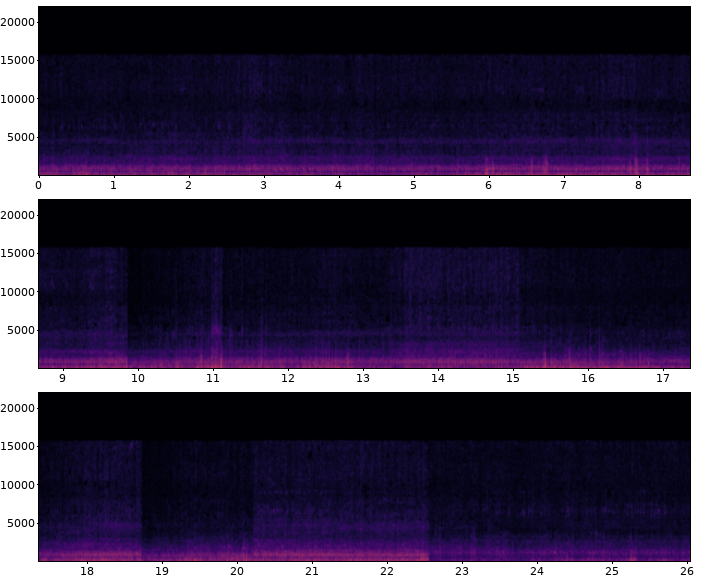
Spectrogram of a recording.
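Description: Motorcycle engine running steadily while riding along a road, with rushing wind noise over it; the sound drops noticeably in level near the end.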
